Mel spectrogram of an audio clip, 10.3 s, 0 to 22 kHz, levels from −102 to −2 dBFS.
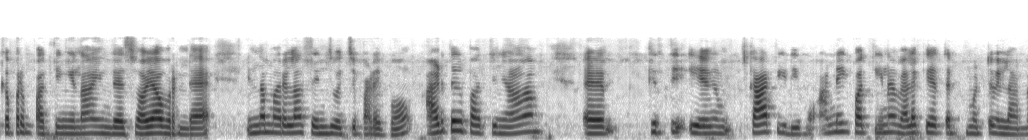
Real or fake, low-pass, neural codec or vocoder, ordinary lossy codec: fake; 7.2 kHz; codec, 24 kHz, 3.1 kbps, DualCodec; none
